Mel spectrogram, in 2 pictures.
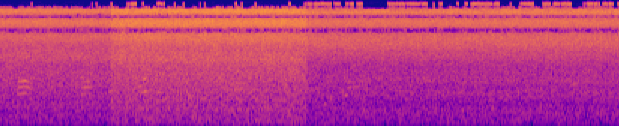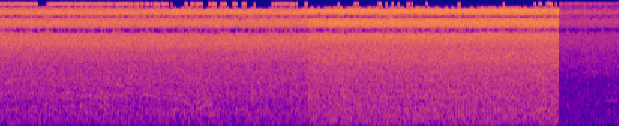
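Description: Steady, broadband roar of a sacred waterfall in rural Nara, Japan, fills the scene continuously, loud and close, with slight shifts in intensity.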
